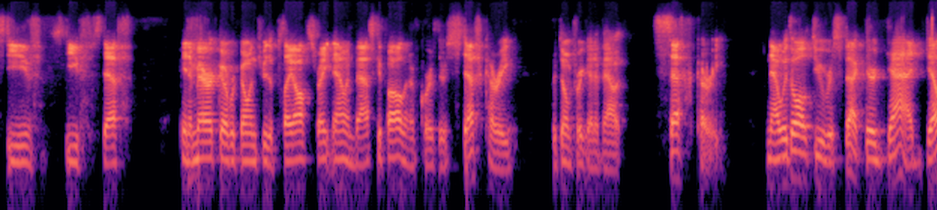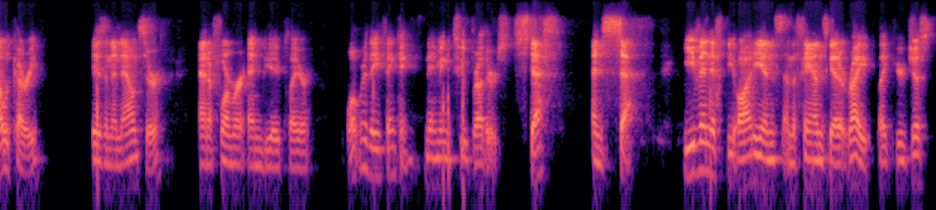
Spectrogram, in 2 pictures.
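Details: Adult male speaker; normal fluent speech.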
